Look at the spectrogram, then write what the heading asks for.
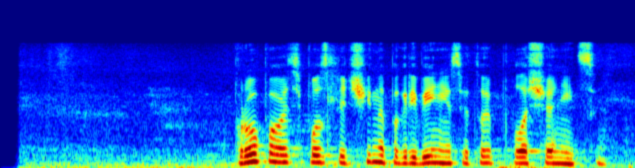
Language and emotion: Russian, neutral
